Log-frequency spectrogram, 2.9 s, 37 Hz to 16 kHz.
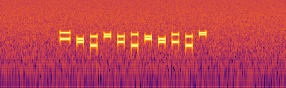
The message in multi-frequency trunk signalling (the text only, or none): KP 340576384 ST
